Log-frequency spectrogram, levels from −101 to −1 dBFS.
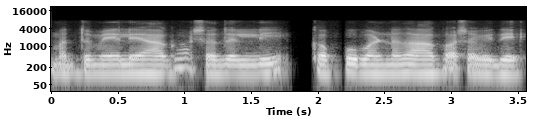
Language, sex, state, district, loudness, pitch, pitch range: Kannada, male, Karnataka, Bangalore, -17 LUFS, 120 Hz, 120-125 Hz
